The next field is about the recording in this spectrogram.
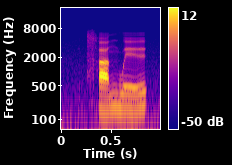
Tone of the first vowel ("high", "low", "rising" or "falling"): rising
